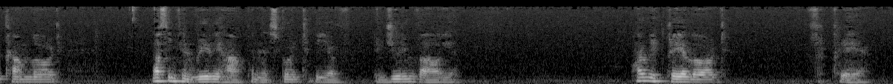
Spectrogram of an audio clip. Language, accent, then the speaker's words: English; Northern Ireland, United Kingdom; We're from Northern Ireland.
